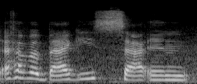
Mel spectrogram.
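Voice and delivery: ordinary talk, nothing marked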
